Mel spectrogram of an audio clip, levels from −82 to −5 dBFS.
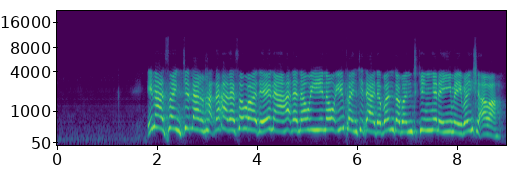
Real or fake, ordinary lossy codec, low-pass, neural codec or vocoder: fake; none; 10.8 kHz; codec, 24 kHz, 1.2 kbps, DualCodec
